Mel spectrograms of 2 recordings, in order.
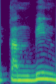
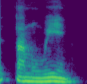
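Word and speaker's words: تنوين: আমরা অনেকে তানবিন বলি। এগুলো বিশুদ্ধ উচ্চারণ হচ্ছে তানউন।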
